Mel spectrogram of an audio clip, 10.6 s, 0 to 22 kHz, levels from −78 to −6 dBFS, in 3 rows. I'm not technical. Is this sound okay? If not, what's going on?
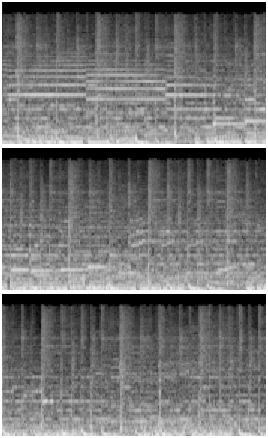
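No. Sample clock jitter runs throughout: the recorder's timing wobbles, so a hiss or roughness rides on the sound, growing with louder and brighter moments.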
